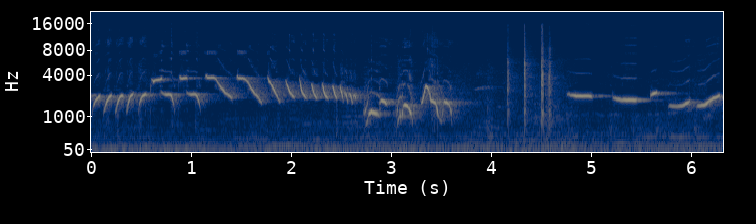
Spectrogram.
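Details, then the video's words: Agitated white-rumped shama song opening with fast runs of repeated downslurred whistles, then a tangle of varied notes, a few sharp clicks, and slow, sustained clear whistles with a rising finish. "BAHAYA NANTI MURAI MU NGAMUK"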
